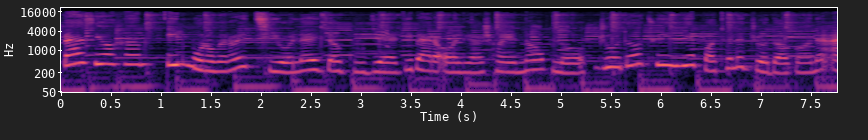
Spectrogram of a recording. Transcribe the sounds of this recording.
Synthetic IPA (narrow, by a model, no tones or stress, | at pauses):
b̥æːzijɒːhæm | iːnmonomeɾɒːjet̪ʰiolejɒːɡuːɟe̞ɾd̪iːbæɾʔɒːlɟæʃhɒːjenɒːblod͡ʒo̞d̪ɒːt̪ʰujejebɒːt̪ʰele̞d͡ʒod̪ɒːɡɒːnḛʔæ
